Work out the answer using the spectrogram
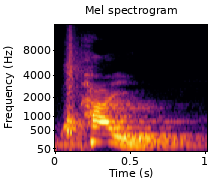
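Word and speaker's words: thigh: থাই, থাই means উরু, এখানে জি এইচ একসাথে আছে, উচ্চারণ হয়নি।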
